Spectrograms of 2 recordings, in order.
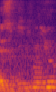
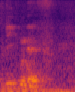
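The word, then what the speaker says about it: Zbigniew: m'en voudrez pasce que j'ai toujours prononcer son nom comme ça et c'est que très récemment j'ai appris qu'il fallait prononcer ça big nef big new kkovski et bigf kkovski c'est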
